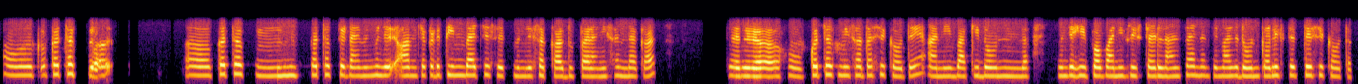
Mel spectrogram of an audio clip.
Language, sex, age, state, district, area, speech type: Marathi, female, 18-30, Maharashtra, Ahmednagar, rural, conversation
